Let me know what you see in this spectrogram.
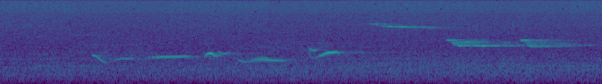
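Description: A bird singing a phrase of whistled notes that slide up and down, followed near the end by a few higher, flat, drawn-out notes, over a steady background hiss.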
